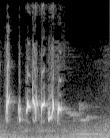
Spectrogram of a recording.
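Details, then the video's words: Wild Baghdadi bulbul singing: a quick phrase of about seven bright, chirpy notes, slightly warbling and clustered in a burst lasting just over half a second, then fading into quiet background hiss. "تغريد بلبل وحشي بغدادي"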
